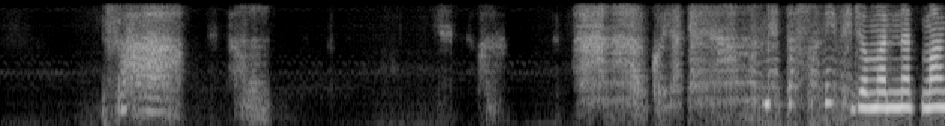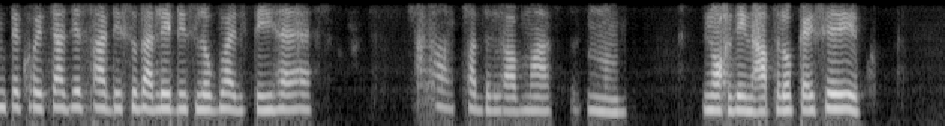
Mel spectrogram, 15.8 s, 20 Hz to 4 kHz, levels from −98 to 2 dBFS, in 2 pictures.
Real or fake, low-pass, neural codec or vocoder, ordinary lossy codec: fake; 3.6 kHz; codec, 16 kHz in and 24 kHz out, 0.6 kbps, FocalCodec, streaming, 4096 codes; none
